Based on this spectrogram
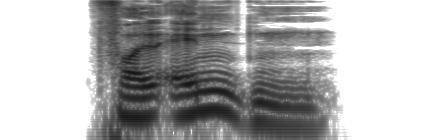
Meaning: to complete
- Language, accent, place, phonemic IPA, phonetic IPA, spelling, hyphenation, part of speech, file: German, Germany, Berlin, /fɔˈlɛndn/, [fɔlˈʔɛndn̩], vollenden, voll‧en‧den, verb, De-vollenden.ogg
